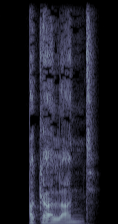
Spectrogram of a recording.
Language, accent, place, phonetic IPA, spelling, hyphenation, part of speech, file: German, Germany, Berlin, [ˈakɐˌlant], Ackerland, Acker‧land, noun, De-Ackerland.ogg
- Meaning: farmland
